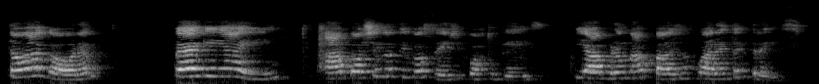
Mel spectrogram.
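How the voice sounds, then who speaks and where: A woman's voice: high voice, fairly bright tone. A young woman from Brazil teaching a recorded lesson to children, patient, asking questions and answering them herself. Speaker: primary school teacher. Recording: echoey room, voice a little far from the mic.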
